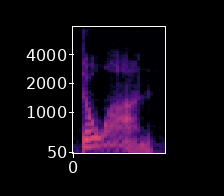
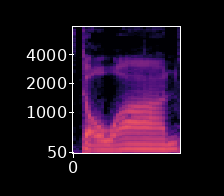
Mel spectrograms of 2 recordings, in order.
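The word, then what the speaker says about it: Dawuane: actually pronounced Dean so everybody thinks it's Dwayne because it looks like Dwayne it's danan fair enough Don't lecture me Andy I'm lecturing everyone it's danan smooth folks danan smooth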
